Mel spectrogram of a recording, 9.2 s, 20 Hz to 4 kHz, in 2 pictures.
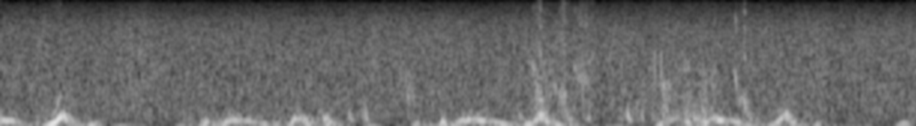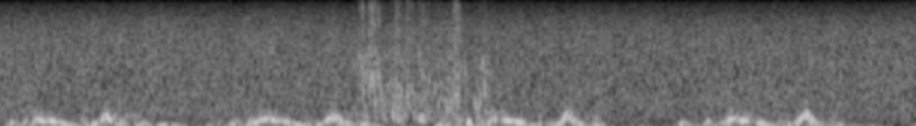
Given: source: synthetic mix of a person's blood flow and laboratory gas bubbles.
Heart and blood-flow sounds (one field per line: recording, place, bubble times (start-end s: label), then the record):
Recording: Doppler ultrasound of blood flow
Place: precordium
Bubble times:
1.57-1.68 s: bubbles
1.70-1.88 s: bubbles
1.97-2.10 s: bubbles
2.57-2.98 s: bubbles
3.07-3.60 s: bubbles
3.64-3.79 s: bubbles
6.22-6.29 s: bubbles
6.35-7.10 s: bubbles
From the record:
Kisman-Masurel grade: 222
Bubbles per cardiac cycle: several, 3 to 8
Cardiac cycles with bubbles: 10 to 50%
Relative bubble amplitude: moderate (0.250 to 0.450)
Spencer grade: 2 (many but less than half of the cardiac periods contain bubble signals, singularly or in groups)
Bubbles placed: anywhere in the cardiac cycle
